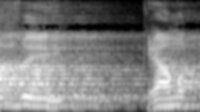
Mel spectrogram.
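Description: A man's voice chanting in the drawn-out melodic style of a Bangla waz sermon through a microphone. A held note slides down and fades, and a new sung phrase starts about one and a half seconds in.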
